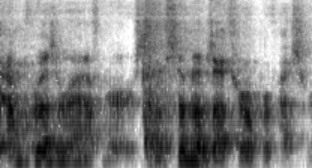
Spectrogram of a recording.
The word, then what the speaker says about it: Hafner: That silent L joke. We've never. That was a riff. I'm going to keep that one. That was a good one. You set me up with that. I'm not Halfner.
